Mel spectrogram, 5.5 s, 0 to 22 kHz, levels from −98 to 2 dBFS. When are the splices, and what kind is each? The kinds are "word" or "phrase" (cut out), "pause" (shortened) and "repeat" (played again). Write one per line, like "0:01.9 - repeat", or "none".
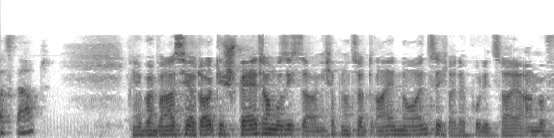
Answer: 0:01.6 - word
0:02.0 - word
0:04.5 - word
